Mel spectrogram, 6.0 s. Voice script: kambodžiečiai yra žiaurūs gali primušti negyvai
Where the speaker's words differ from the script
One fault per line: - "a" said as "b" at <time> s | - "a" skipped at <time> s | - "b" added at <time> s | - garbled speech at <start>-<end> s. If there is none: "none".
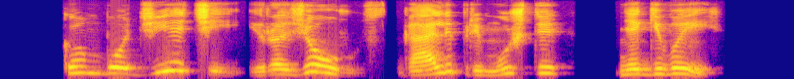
none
